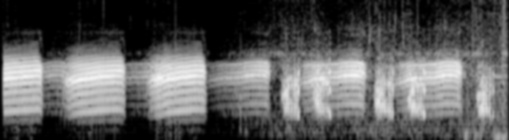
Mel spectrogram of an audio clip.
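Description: A frog gives loud, nasal croaks, first long and steady, then shorter pulsed ones in quick succession.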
